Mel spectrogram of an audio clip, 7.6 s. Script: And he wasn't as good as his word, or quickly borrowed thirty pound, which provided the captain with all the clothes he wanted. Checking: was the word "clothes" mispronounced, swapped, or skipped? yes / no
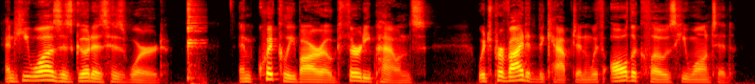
no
